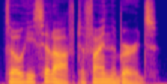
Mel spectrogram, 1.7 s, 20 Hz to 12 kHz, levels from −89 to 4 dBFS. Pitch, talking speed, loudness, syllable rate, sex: 115 Hz, 285 wpm, -16 LUFS, 5.2 syllables/s, male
